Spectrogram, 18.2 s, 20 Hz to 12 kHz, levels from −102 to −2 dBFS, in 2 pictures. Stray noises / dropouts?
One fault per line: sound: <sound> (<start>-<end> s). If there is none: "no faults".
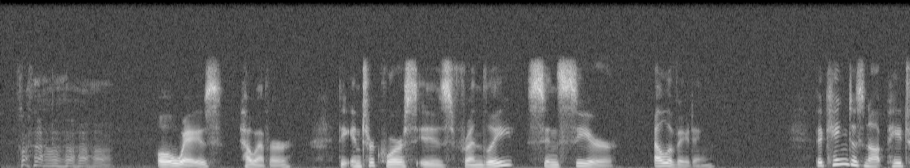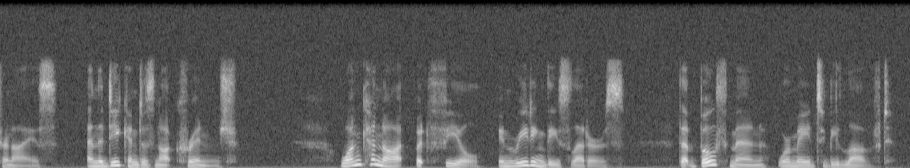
sound: laugh (0.2-1.2 s)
